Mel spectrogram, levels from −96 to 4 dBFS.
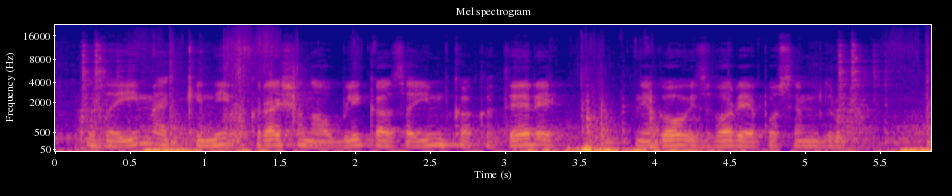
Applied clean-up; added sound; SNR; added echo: none; Drawer open or close; -4 dB; none.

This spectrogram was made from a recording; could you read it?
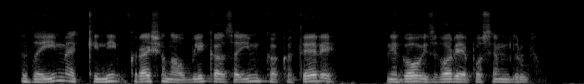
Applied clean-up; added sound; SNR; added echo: neural mask model DeepFilterNet 3.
